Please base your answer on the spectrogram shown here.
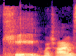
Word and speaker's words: Quay: is called key australia it's spelled q-u-a-y but it's pronounced key which i was saying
